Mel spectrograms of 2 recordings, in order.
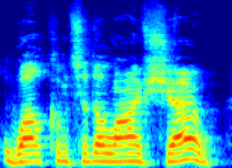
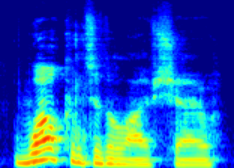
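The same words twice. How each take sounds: First: Bright loud host greeting; loud welcome. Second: Said in the usual way. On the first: Shown as a demonstration.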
